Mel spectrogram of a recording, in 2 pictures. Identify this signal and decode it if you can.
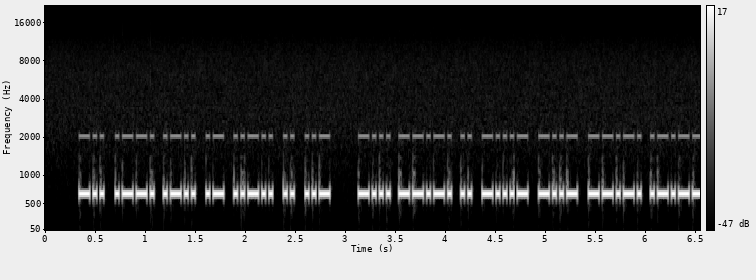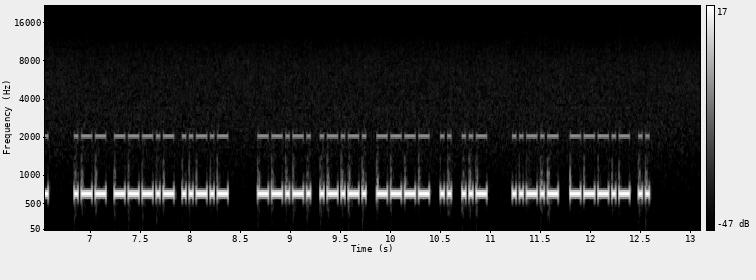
Morse code (Japanese Wabun code), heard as a keyed tone, hand-sent with a paddle, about 34 wpm, 680 Hz. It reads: ホツカイドウ ハジメマシテ ヤスミ シンゴウ ミズ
